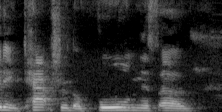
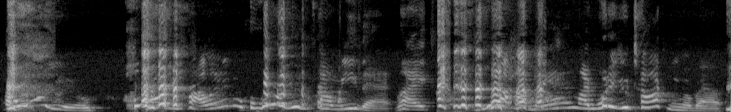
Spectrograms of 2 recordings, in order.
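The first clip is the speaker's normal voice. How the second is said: high, laughing, indignant squeal; mock-offended, laughing through it; high laughing outrage at her man; sassy indignant [name]; 8 semitones higher than usual. [name] snapping back at Colin.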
